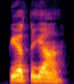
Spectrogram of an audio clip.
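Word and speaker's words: Petr Yan: Piotr Jan. That's how you say his name, bro. Like, for real, that's how you say his name, Piotr. You ain't saying it like that, bro. You saying that shit wrong.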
